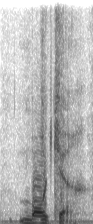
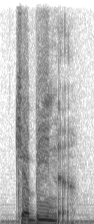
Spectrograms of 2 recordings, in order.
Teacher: Contrast between the B stop and the B fricative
